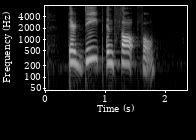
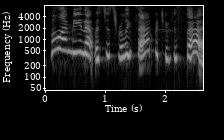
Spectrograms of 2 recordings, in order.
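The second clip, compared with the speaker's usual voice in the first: very high, small tearful voice; mock teary whimper, hammed up; imitated weepy voice; 11 semitones higher, 4 dB quieter than usual. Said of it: "Are you crying?".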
